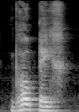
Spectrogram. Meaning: bread dough (dough intended for baking bread)
- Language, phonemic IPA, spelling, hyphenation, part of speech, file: Dutch, /ˈbroː.deːx/, brooddeeg, brood‧deeg, noun, Nl-brooddeeg.ogg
